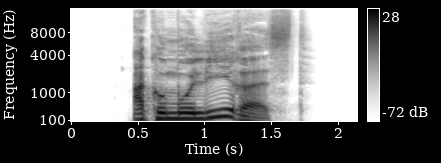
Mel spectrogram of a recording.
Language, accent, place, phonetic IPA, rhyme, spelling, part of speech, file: German, Germany, Berlin, [akumuˈliːʁəst], -iːʁəst, akkumulierest, verb, De-akkumulierest.ogg
- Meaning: second-person singular subjunctive I of akkumulieren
